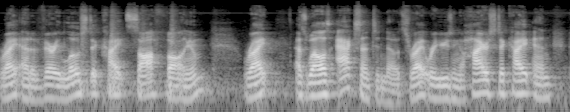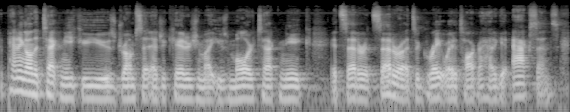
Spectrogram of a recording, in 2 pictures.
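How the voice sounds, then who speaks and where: A man teaching drums, explaining a beginner beat and counting aloud with a steady, patient manner, often checking in with "right?". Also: fairly low pitch, gravelly. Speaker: drum teacher. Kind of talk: instructional demonstration. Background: drum kit playing.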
